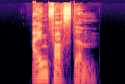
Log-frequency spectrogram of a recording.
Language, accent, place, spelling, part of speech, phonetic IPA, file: German, Germany, Berlin, einfachstem, adjective, [ˈaɪ̯nfaxstəm], De-einfachstem.ogg
- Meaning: strong dative masculine/neuter singular superlative degree of einfach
